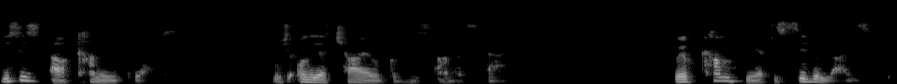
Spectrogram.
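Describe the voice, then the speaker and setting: Man reading as a husky, sardonic colonial officer. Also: lowish voice, very animated, slow pace, long pauses, a little mellow, no echo, lo-fi sound, full character voice. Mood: condescending, sardonic. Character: sardonic, condescending male German colonial officer.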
